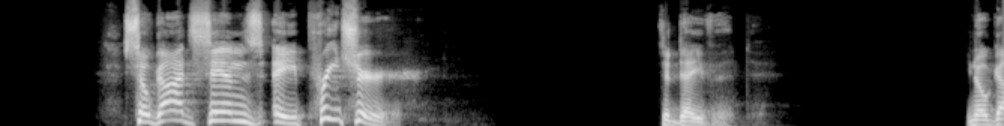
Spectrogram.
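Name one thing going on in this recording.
A man speaks with emphasis into a close microphone, pausing between phrases.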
